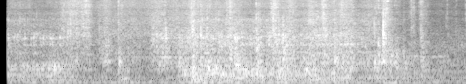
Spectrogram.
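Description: Pit bull puppy growling in play while tugging on a rope toy, a rapid rattling growl that grows louder about a second in.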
